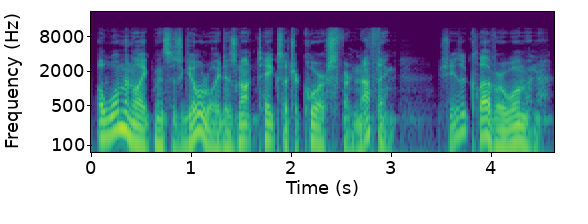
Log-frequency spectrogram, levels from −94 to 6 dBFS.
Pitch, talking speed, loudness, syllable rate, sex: 110 Hz, 220 wpm, -18 LUFS, 5.8 syllables/s, male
